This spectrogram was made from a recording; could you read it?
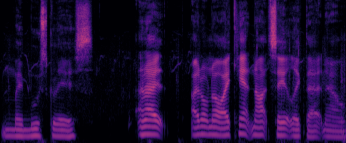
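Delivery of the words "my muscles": mocking, put-on Swedish accent. Quote a Swedish man making fun of his own accent, in a mocking Swedish accent. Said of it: "he's Swedish, and he was also making fun of his own accent".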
